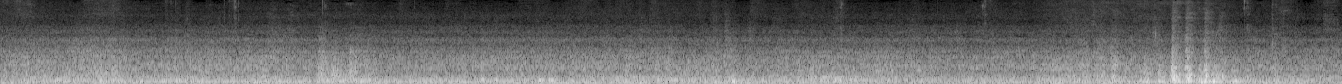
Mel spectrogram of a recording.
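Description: Passenger train running, heard from inside the carriage: a steady rumble with a low hum, and a brief louder clatter about twelve seconds in.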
